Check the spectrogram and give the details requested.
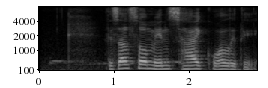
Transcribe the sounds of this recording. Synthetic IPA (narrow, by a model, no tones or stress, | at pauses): ð̥ɪsɔlsomĩnshajkʰwɔlitʰḭ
